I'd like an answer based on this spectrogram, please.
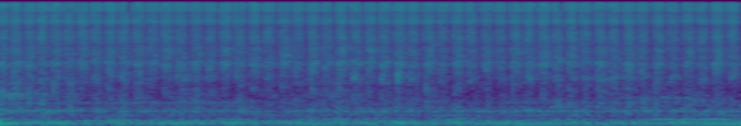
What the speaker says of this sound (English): bring the hands together and just rub them together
